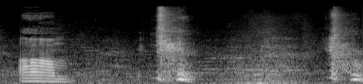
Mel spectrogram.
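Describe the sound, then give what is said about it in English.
A drawn-out voiced intake leads into two sharp, loud sneezes, spaced about two seconds apart, with quiet room noise between them. “Yeah, a lot of my insides bubble right to the surface when I sneeze.”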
